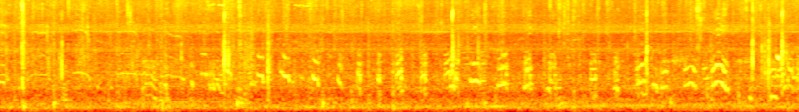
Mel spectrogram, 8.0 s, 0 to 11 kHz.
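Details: ["Biscuit's litter of Weimaraner and Weimaraner x Vizsla puppies at 3-4 weeks: a busy chorus of brief, high squeaks and yips, densely overlapping, with faint low background noise."]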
